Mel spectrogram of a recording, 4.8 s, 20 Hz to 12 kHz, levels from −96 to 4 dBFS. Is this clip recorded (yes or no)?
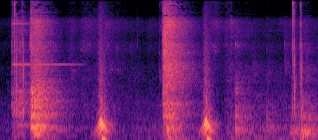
yes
